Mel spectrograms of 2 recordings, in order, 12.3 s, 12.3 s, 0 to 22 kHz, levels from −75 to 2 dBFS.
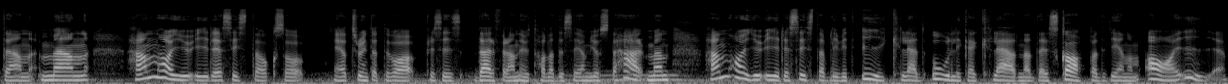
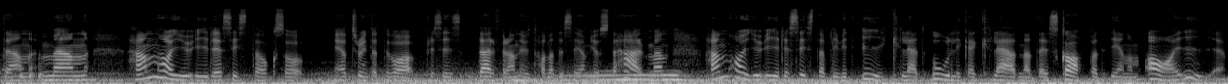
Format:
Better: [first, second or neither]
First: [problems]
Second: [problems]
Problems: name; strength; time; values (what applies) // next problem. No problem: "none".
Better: first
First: low rumble; faint; throughout; 25 dB below the speech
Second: low rumble; loud; throughout; 7 dB below the speech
